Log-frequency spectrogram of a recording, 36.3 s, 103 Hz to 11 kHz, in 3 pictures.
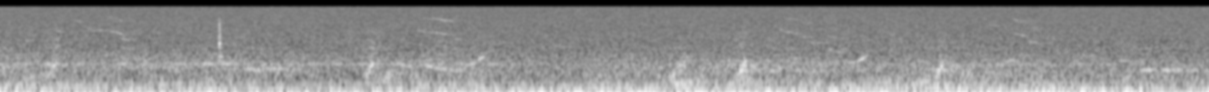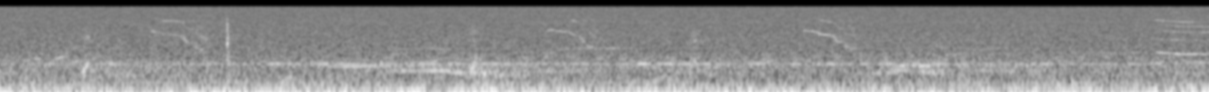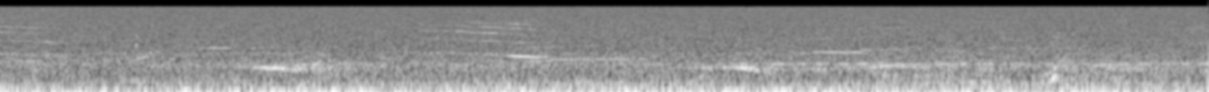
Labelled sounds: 4.2	4.6	humpback whale, 1.8 to 4.4 kHz
13.7	14.0	humpback whale, 1.2 to 3.8 kHz
18.6	18.9	humpback whale, 1.8 to 2.4 kHz
20.1	20.6	humpback whale, 1.2 to 2.4 kHz
23.6	24.7	humpback whale, 2.1 to 3.9 kHz
26.2	26.5	humpback whale, 0.90 to 1.1 kHz
28.7	29.6	humpback whale, 1.2 to 3.6 kHz
32.3	32.8	humpback whale, 0.80 to 0.83 kHz

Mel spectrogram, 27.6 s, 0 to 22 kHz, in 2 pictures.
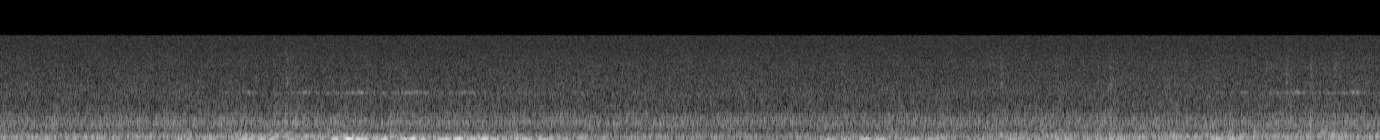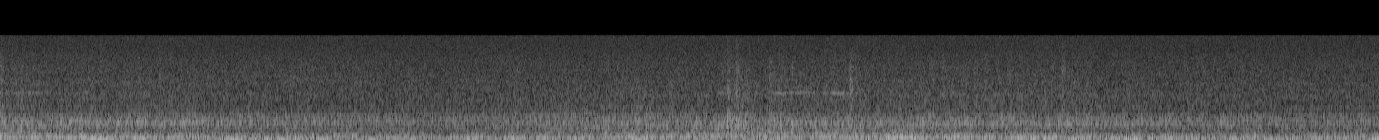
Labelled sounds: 21.5	21.9	vessel noise, 1.4 to 1.5 kHz

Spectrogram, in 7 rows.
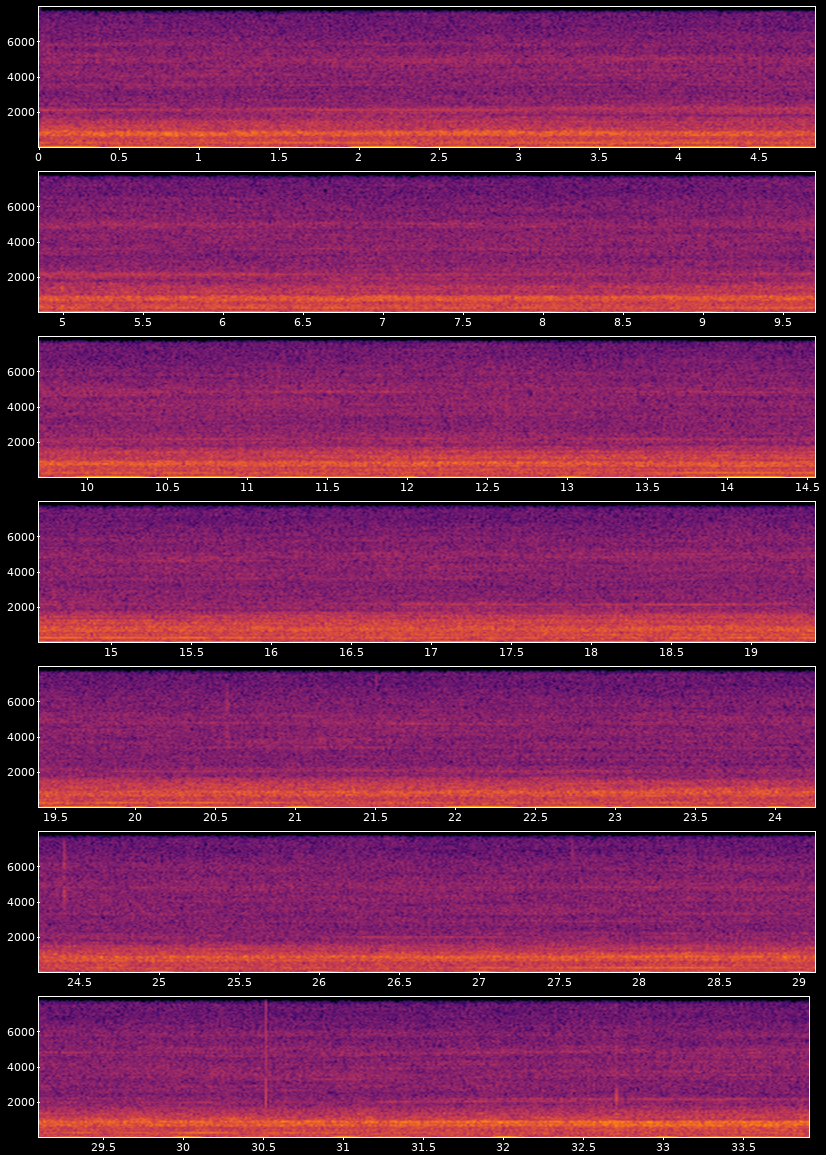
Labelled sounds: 28.9	33.8	vessel noise, 0 to 8.0 kHz

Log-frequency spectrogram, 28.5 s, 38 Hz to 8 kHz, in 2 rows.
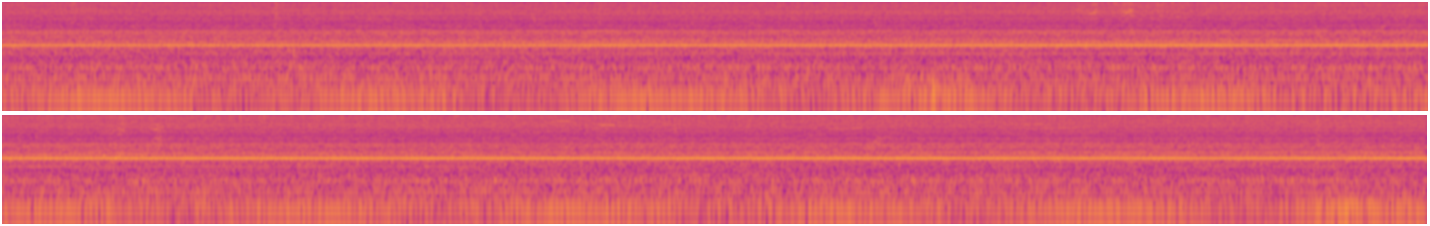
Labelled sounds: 22.4	22.9	killer whale, southern resident, 4.0 to 4.1 kHz

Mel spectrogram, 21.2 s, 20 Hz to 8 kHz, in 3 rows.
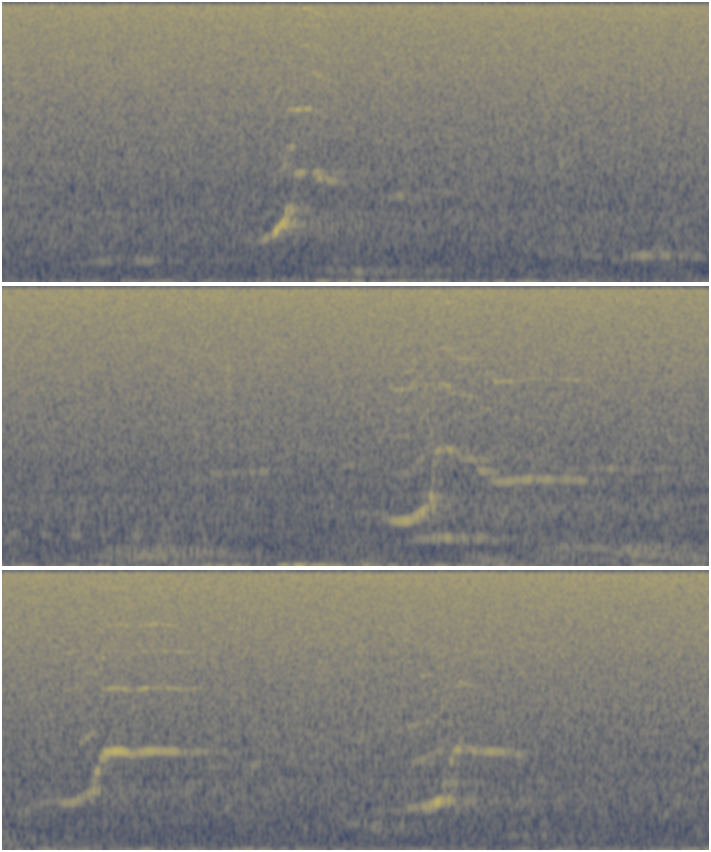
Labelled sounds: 2.8	3.4	humpback whale, 1.1 to 2.5 kHz
10.9	12.4	humpback whale, 0.80 to 3.6 kHz
15.0	15.9	humpback whale, 0.80 to 2.2 kHz
18.2	19.2	humpback whale, 0.93 to 1.2 kHz

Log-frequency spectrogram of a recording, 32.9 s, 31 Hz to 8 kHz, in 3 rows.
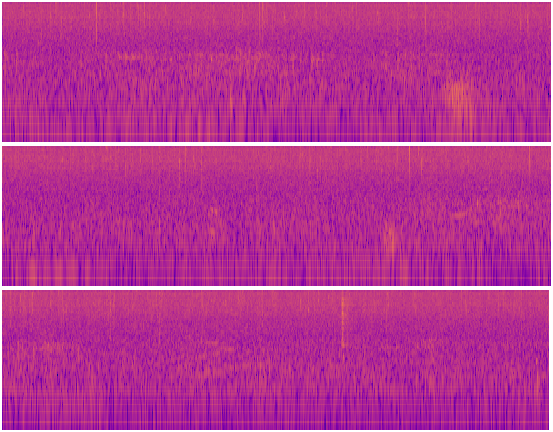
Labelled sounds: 2.3	2.7	humpback whale, 0.84 to 1.1 kHz

